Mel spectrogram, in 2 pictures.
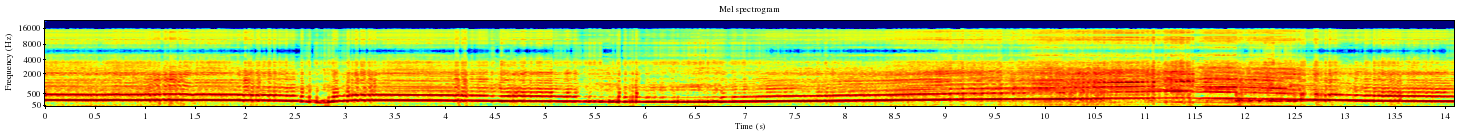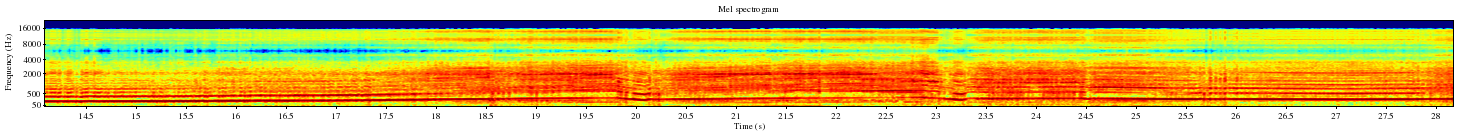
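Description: Yamaha R1 sport bike's inline-four engine running hard at speed, its pitch falling and rising in long sweeps through the corners. There are brief sharp dips in pitch about three seconds in and twice near the end.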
